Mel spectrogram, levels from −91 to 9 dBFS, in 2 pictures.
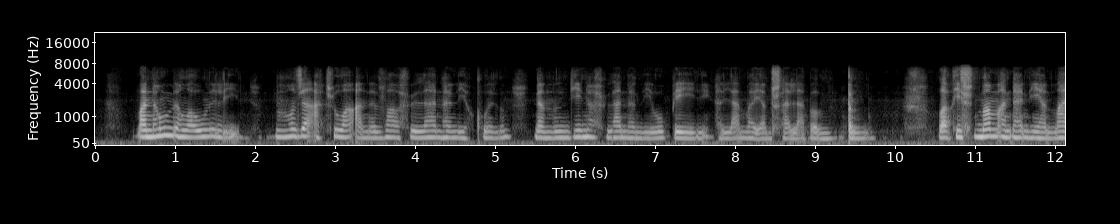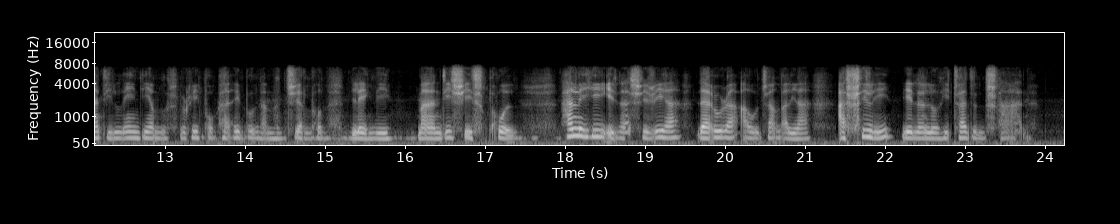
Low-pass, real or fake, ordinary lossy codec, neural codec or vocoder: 7.2 kHz; fake; Opus, 24 kbps; autoencoder, 22.05 kHz, a latent of 192 numbers a frame, VITS, trained on many speakers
